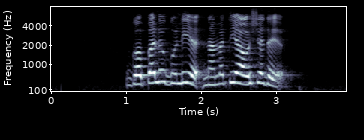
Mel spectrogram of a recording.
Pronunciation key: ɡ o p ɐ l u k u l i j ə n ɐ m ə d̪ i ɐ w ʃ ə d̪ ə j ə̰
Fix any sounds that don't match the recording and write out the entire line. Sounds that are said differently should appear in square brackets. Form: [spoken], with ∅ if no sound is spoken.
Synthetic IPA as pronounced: ɡ o p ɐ l u [ɡ] u l i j ə n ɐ m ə [t̪] i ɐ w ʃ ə d̪ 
